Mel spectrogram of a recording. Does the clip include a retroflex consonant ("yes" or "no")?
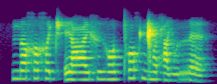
no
